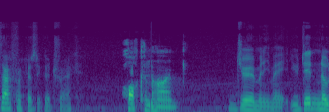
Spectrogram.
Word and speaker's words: Hockenheim: it huh supposed to even know how to pronounce it well hockenheim yeah like that that's how you pronounce it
